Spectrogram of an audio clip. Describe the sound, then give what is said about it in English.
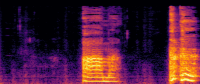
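A person coughs twice: a rough, voiced burst, a short pause, then a second sharper cough, with quiet background between them. “Just leave that cough in.”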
